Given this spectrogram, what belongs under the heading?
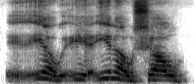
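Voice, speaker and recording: A man's voice: sits high, takes it slowly, gravelly. A man hosting a casual live stream, reading out chat comments and rambling with many repeated words and casual swearing. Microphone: webcam stream mic.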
